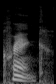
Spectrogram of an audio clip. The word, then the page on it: crank: American English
